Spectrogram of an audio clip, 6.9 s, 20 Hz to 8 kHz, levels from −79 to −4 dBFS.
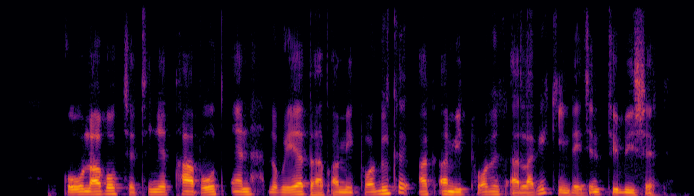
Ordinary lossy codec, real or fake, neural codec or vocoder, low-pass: none; fake; codec, 16 kHz, 2 kbps, X-Codec, HuBERT features, trained on general audio; none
